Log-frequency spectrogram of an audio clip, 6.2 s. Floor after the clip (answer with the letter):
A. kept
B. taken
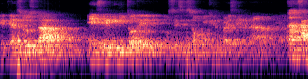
B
